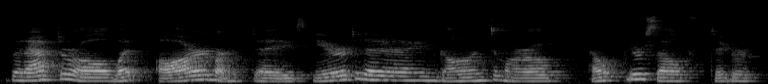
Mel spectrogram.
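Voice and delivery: slow, mournful donkey, dragging each word; gloomy Eeyore. A narrator's reading. Eeyore greets Pooh and Tigger, slow gloomy donkey voice. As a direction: sigh the words out like an old grey donkey. Eeyore offers his thistles.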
